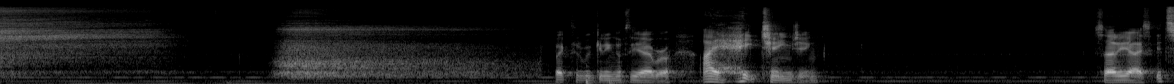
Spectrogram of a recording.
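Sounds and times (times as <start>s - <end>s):
long steady hissing exhale: 0.0s - 1.9s, 2.7s - 5.4s
loud airy deep breath inhale: 0.0s - 2.0s, 2.7s - 5.5s
speech: 5.6s - 8.3s, 11.0s - 11.7s.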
